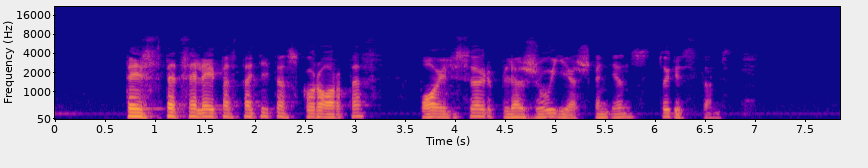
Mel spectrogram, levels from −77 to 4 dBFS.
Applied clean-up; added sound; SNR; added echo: none; none; none; none.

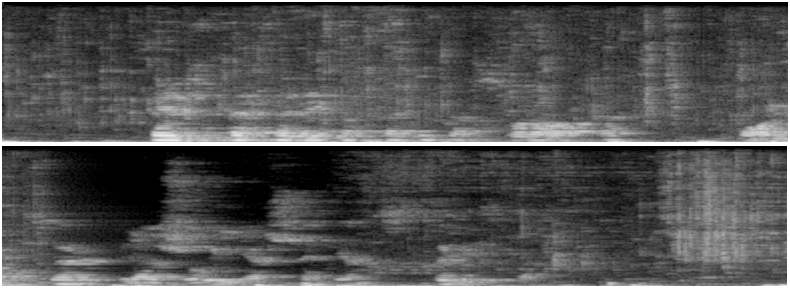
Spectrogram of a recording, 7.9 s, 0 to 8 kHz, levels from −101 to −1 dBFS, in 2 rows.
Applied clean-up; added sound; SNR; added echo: classical method WPE with log-MMSE.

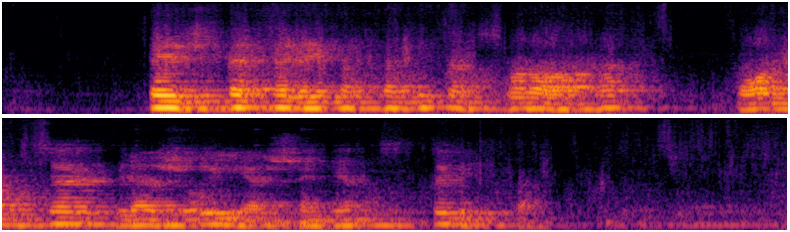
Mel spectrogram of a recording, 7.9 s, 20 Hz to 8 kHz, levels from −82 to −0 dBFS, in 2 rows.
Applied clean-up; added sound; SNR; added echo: neural separator model SepFormer DNS4.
